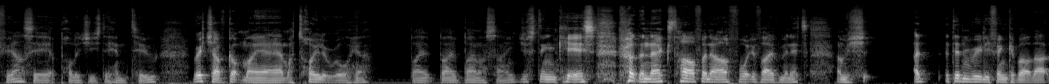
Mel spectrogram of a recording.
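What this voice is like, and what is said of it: Congested, sniffly flu-affected voice. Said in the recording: “my voice is kind of give the impression that it's winter in Salford because I have got a bit of a flu at the moment ... excuse me if you hear any sniffles”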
